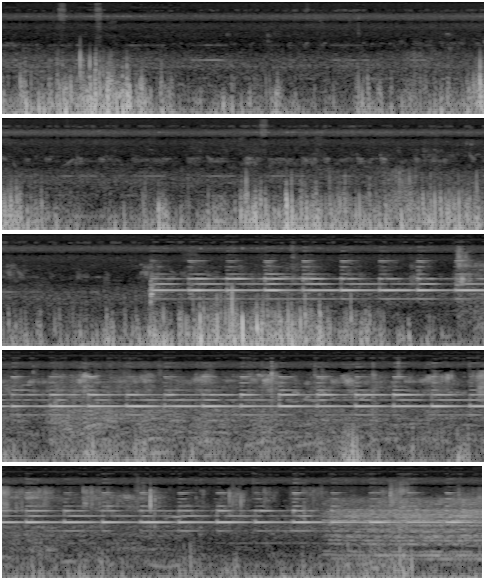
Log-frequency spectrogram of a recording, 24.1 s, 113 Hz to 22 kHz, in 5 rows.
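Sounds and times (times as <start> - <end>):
crossing signal bell ringing: 11.2 - 24.0.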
